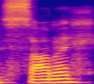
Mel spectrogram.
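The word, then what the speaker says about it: סמך: as in nail and samik is pronounced S as in snake and then ayin which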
